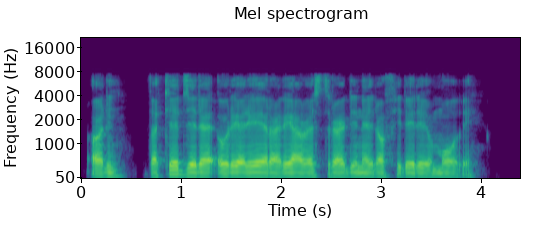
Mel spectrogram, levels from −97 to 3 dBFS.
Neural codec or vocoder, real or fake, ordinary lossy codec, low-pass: codec, 16 kHz, 4.8 kbps, FACodec; fake; none; 7.2 kHz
